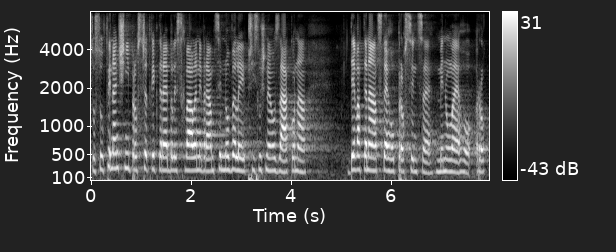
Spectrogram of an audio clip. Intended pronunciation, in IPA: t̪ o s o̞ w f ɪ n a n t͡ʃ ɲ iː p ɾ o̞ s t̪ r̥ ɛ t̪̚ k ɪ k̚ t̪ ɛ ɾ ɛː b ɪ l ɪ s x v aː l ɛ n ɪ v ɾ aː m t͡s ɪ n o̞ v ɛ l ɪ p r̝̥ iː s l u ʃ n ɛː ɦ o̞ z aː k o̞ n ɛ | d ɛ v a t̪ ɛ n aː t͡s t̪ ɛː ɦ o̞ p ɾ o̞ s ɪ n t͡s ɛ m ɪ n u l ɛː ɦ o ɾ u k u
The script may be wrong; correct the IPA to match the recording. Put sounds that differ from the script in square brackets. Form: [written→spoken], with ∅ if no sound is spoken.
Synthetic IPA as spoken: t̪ o s o̞ w f ɪ n a n t͡ʃ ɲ iː p ɾ o̞ s t̪ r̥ ɛ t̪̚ k ɪ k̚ t̪ ɛ ɾ ɛː b ɪ l ɪ s x v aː l ɛ n ɪ v ɾ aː m t͡s ɪ n o̞ v ɛ l ɪ p r̝̥ iː s l u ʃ n ɛː ɦ o̞ z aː k o̞ n [ɛ→a] | d ɛ v a t̪ ɛ n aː t͡s t̪ ɛː ɦ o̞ p ɾ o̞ s ɪ n t͡s ɛ m ɪ n u l ɛː ɦ o ɾ [u→o] k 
